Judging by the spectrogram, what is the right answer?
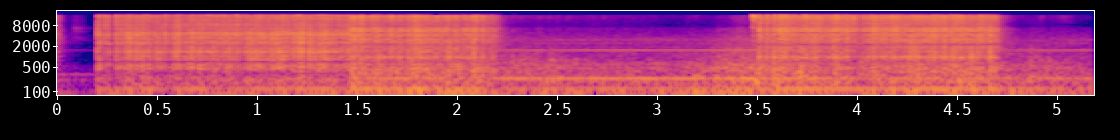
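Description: Arc welding on a car's transmission mount: two runs of crackling, hissing weld, the first about two seconds long and the second about a second, with a short pause between.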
